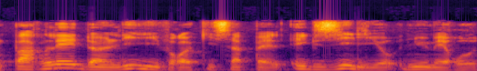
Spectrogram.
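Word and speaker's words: Exílios: d'un livre qui s'appelle exilio numéro 2 je le prononce à la française mais c'est un livre portugais un beau livre qui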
